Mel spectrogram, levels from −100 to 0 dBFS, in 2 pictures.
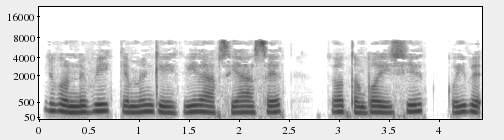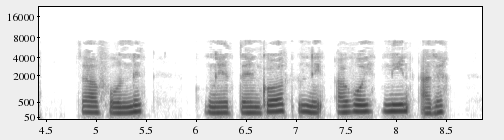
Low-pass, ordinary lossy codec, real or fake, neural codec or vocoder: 7.2 kHz; MP3, 32 kbps; fake; codec, 16 kHz, 4.8 kbps, FACodec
